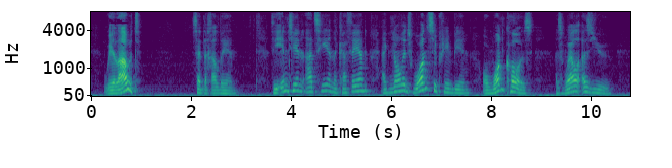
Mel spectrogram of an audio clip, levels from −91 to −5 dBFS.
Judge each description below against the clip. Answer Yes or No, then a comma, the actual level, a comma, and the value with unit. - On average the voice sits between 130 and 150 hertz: Yes, medium, 140 Hz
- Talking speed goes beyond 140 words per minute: No, slow, 135 wpm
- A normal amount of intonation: No, wide, 7.8 semitones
